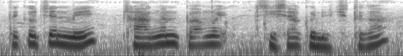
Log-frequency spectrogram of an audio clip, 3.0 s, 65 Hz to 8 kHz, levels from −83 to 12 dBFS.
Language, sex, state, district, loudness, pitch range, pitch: Wancho, male, Arunachal Pradesh, Longding, -16 LUFS, 160-185 Hz, 170 Hz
